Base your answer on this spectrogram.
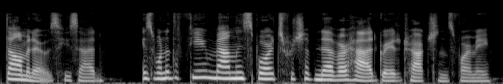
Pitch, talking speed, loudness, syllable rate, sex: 215 Hz, 215 wpm, -18 LUFS, 5.6 syllables/s, female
